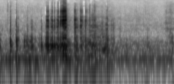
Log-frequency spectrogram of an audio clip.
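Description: Plastic twist-lock bulb socket being worked loose from a Chevrolet Impala headlight assembly: a few light clicks, then a short rasping scrape about half a second in and a smaller one about a second in.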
